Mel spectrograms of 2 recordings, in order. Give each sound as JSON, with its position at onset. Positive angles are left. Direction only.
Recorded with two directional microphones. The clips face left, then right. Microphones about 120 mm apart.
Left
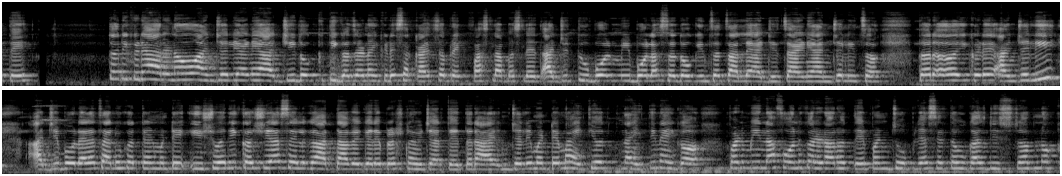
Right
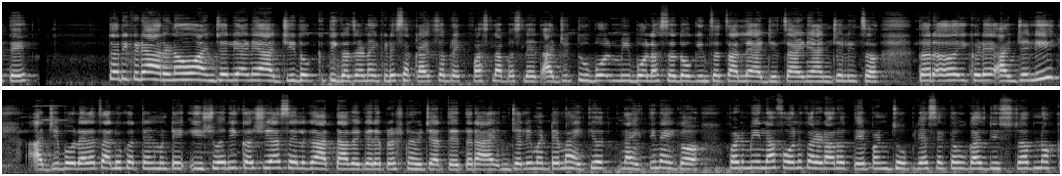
{"t": 0.1, "sound": "a woman's voice", "side_deg": -45}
